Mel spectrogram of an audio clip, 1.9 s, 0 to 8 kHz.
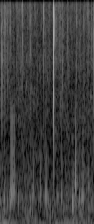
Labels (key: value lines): label: biophony, rattle response
recorder: SoundTrap 500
